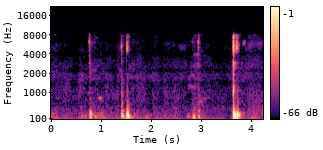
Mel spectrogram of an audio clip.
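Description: A few separate computer keyboard keystrokes, short clicks spaced irregularly, with the loudest one near the end.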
